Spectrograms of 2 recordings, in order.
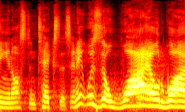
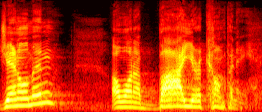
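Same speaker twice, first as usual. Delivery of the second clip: put-on Texan accent, best attempt. Retelling a man pushing a napkin across the table: Texan accent. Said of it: "said in his best Texan accent".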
